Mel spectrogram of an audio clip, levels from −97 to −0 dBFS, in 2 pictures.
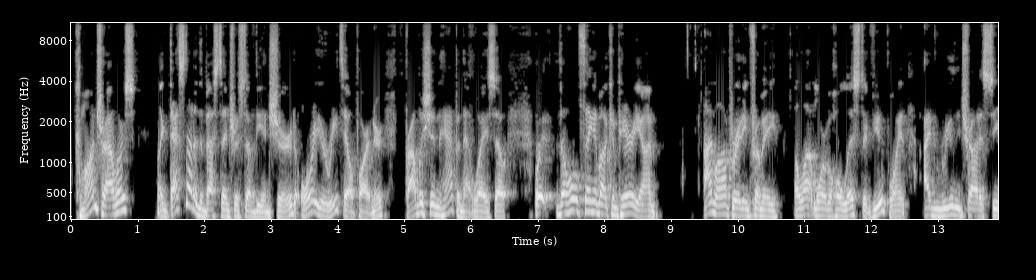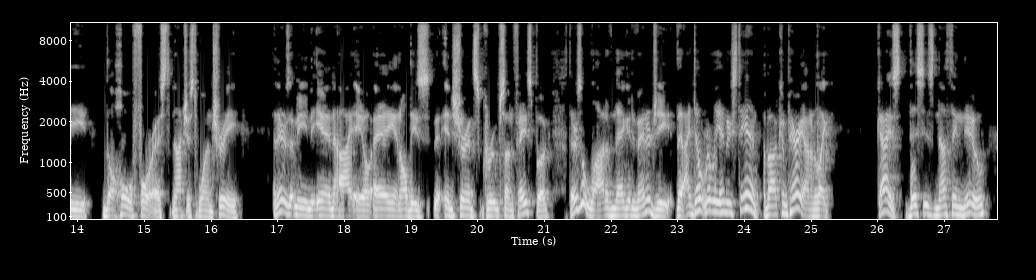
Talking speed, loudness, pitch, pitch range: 180 wpm, -15 LUFS, 120 Hz, 110-150 Hz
